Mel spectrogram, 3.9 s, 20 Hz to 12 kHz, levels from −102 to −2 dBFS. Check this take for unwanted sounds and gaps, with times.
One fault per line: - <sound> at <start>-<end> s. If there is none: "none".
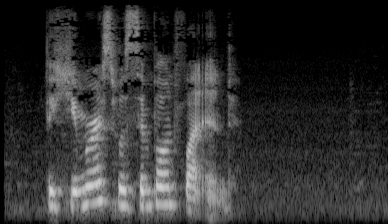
none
